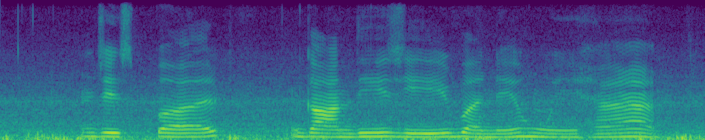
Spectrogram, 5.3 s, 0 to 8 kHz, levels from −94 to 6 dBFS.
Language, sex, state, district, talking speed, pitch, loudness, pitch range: Hindi, female, Punjab, Pathankot, 80 wpm, 210 Hz, -16 LUFS, 200-220 Hz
